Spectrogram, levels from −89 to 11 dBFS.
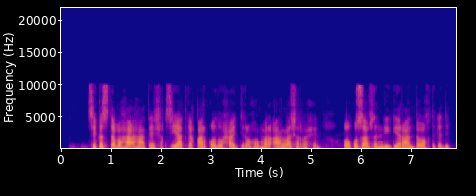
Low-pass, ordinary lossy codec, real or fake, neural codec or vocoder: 9.9 kHz; AAC, 32 kbps; real; none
